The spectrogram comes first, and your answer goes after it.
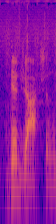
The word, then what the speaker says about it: digoxin: Secondly, uh he is being treated in low-key fashion with the drug digoxin, by the way, is the way it's pronounced.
